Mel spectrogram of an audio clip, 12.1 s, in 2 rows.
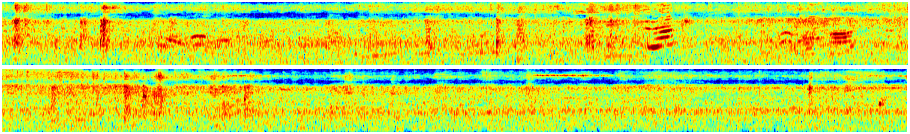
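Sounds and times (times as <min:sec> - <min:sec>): train carriage rumbling: 0:00.0 - 0:12.0
faint high wheel squeal: 0:09.4 - 0:10.5.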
